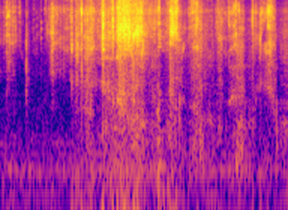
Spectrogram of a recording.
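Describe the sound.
Chips being eaten, with crisp, crackling crunches in a dense, irregular run of short bursts, fairly quiet overall and loudest near the middle, with no voices.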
